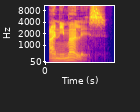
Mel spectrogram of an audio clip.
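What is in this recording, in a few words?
"animales", Spanish, male; mekanta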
